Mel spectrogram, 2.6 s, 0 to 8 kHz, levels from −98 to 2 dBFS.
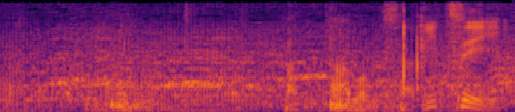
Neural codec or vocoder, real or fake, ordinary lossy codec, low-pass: vocoder, 22.05 kHz, 80 mel bands, Vocos; fake; none; 7.2 kHz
